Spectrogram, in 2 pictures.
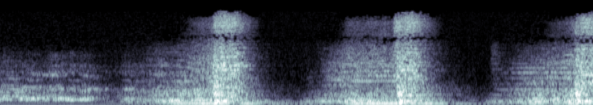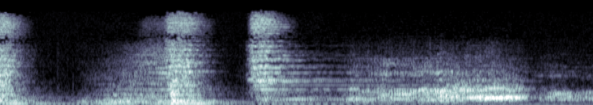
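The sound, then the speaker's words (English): An old lion's deep grunting roar at night: a series of about five heavy, breathy grunts at a steady, slowing rhythm, loud and rumbling with no voices over them. “Sounds like an old-timer. Listen to those grunts.”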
